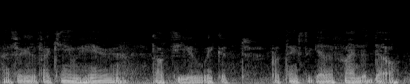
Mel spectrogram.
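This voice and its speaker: An actor playing Rusty Connors's type, a tough, scheming ex-convict with terse slangy talk, in a crime radio play. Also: male voice, extremely low pitch, fairly quick, vocal fry, slight background noise. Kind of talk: old-time crime radio play acting. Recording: tinny band-limited old radio, music behind.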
